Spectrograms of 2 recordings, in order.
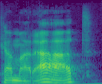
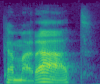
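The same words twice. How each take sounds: First: The stress is on the last syllable. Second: The stress is on the last syllable.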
